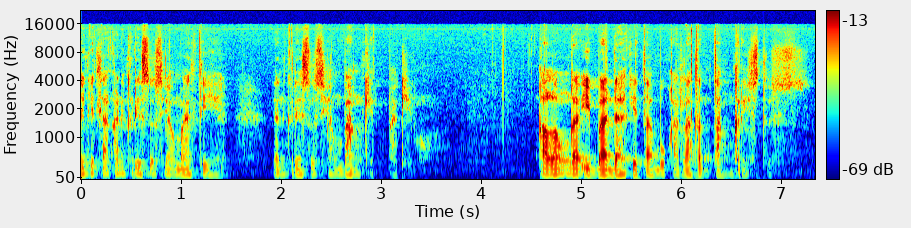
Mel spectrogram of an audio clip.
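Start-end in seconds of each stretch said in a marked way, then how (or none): 0.0-3.5 whispered. Acted. Sermon point dropped to whisper.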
